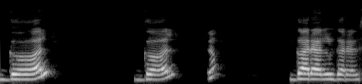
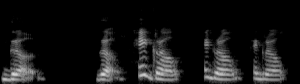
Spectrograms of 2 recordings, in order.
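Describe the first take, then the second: First: Put-on "girl" said as "gul" or "ga-rul"; non-American girl. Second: Put-on "girl" squeezed into one short "grrl"; American girl with growled R. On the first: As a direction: say "girl" without the American growled R. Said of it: "but that's not the right". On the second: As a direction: growl the R in "girl", almost "grul". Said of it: "We say in American". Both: Shown as a demonstration.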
